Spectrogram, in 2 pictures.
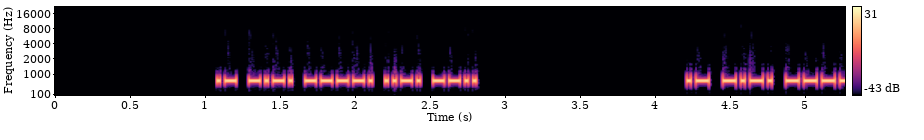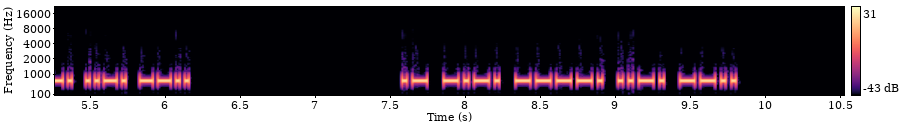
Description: Morse code, heard as a keyed tone, about 40 wpm, 700 Hz. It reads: AC9FZ AC9FZ AC9FZ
